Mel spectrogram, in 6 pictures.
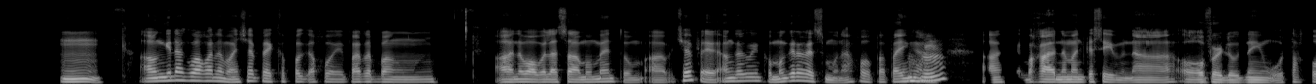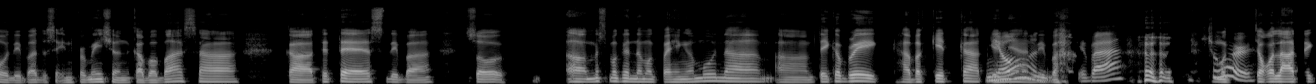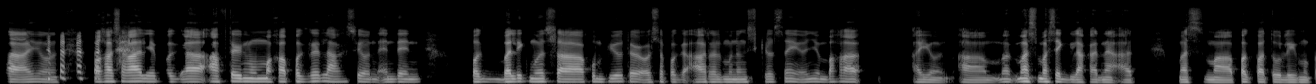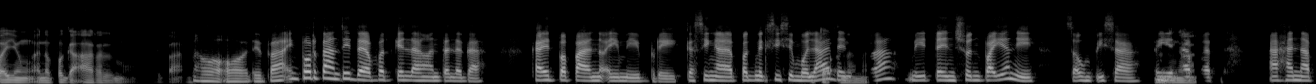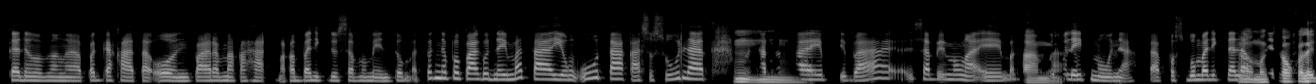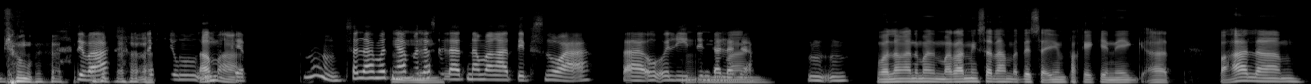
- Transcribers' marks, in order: in English: "momentum"; laugh; laugh; other background noise; in English: "momentum"; chuckle
- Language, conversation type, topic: Filipino, podcast, Ano ang pinaka-praktikal na tip para magsimula sa bagong kasanayan?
